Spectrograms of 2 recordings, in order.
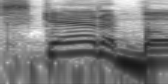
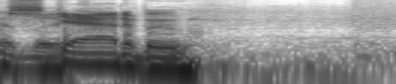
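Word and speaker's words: Skattebo: Is it Scatabau or Scataboo? How How are they pronouncing it now? Boo. They're going Boo. All right. Uh Cam Scataboo after his little backflip haywire.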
